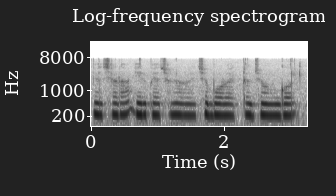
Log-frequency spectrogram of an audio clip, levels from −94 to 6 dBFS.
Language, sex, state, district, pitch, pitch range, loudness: Bengali, female, Tripura, West Tripura, 225 Hz, 220-230 Hz, -14 LUFS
